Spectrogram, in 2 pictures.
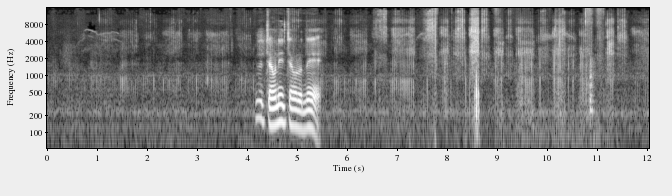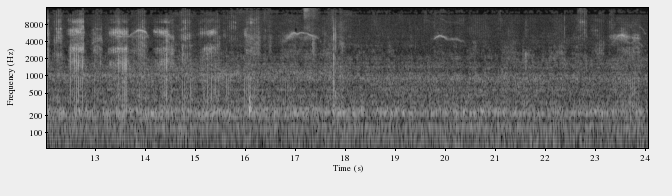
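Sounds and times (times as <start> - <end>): kitten purring loudly: 0.9 - 4.4, 5.4 - 16.3.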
